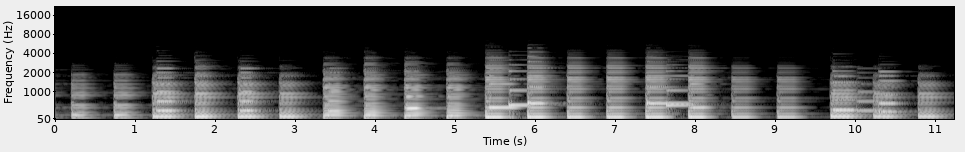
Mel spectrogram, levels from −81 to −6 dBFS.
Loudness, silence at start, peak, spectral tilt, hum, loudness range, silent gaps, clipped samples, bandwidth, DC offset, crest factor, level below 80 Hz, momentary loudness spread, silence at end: -22 LUFS; 0.2 s; -4 dBFS; -11.5 dB/octave; none; 3 LU; none; under 0.1%; 4.5 kHz; under 0.1%; 16 dB; -42 dBFS; 9 LU; 0.05 s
